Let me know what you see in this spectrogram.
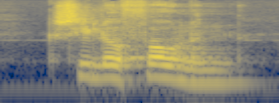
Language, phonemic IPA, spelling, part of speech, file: Dutch, /ksiloˈfonə/, xylofonen, noun, Nl-xylofonen.ogg
- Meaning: plural of xylofoon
